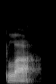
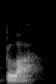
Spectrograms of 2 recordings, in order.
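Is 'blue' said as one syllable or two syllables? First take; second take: one syllable; one syllable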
